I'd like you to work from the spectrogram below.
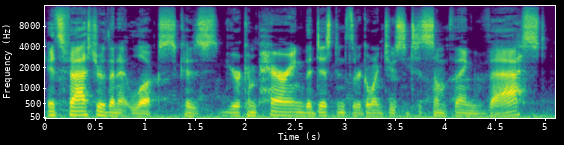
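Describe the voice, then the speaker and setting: Bright-voiced joking man. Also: lowish voice, moderate pace, a little hiss or hum. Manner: jokey, explains with goofy comparisons. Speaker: podcast co-host. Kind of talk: casual chat.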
